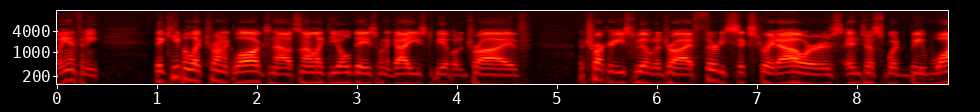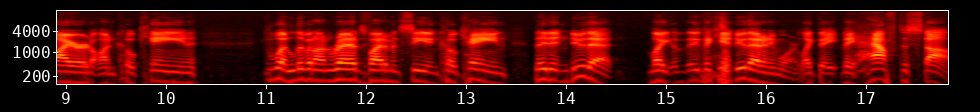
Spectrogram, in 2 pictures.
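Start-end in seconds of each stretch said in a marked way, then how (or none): none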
